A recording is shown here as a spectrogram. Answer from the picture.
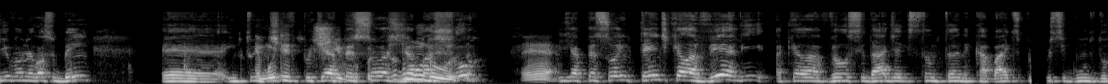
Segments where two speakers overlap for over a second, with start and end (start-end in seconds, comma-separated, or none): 2.5-4.8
